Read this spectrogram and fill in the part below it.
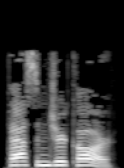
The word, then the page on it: passenger car: British English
